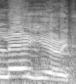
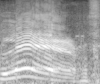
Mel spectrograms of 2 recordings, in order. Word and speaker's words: lair: english that word is not layer it's not liar it's lair it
